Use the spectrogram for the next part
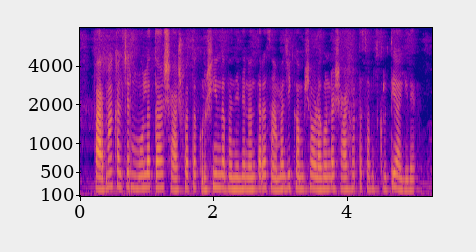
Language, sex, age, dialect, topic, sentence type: Kannada, female, 18-24, Central, agriculture, statement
